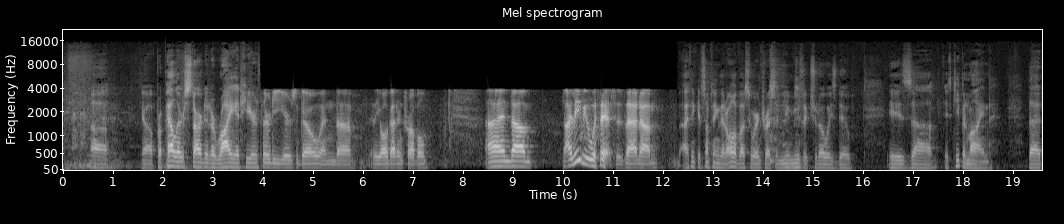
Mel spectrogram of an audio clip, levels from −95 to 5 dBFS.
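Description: At 3.92 s, a 20 ms gap. The sound turns dull and boxy until 12.28 s, cut off above 3.8 kHz. Likely an input switched to a poorer device.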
